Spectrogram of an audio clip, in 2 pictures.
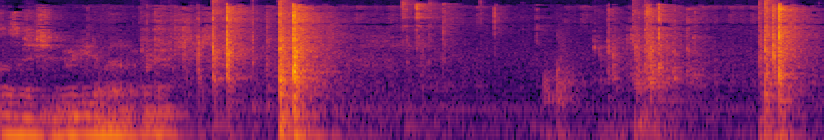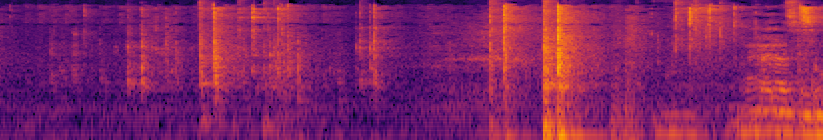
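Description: Plastic keycaps being pulled by hand off the Alps SKCM Salmon switches of an Apple Extended Keyboard II: a string of sharp, irregularly spaced plastic clicks and snaps. The loudest come about two seconds in and near the end.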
